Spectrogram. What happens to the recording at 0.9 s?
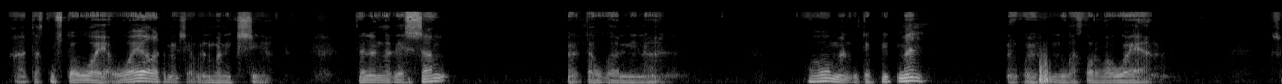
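At 0.9 s you're hearing the same Opus compression damage that runs through the whole clip. Nothing survives above about 12.2 kHz, and the speech sounds muffled and hoarse, which fits a low-bitrate encoder, likely around 16 kbps, dropping into its hybrid speech mode.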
